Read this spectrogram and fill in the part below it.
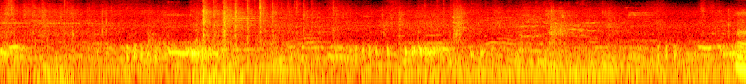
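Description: Red-eyed Kasuri pigeons coo softly in a loft, with repeated low throaty calls rising and falling over faint background chatter and rustling.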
